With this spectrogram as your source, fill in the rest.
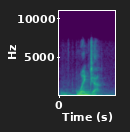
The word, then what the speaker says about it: Wengier: So I basically say, I say Wenja, and I just stop because I'm lazy.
